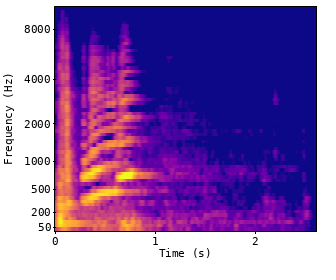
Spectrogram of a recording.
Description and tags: Opening a squeaking door to a room. (Recorder: Zoom H2.)
unprocessed, recording, door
